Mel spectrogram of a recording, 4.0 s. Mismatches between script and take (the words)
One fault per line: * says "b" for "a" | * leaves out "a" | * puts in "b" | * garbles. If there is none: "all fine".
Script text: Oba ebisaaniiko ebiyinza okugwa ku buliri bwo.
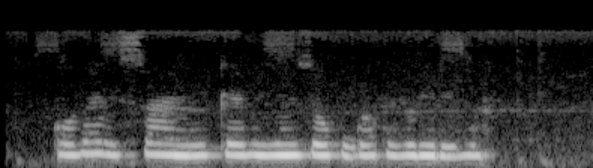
all fine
